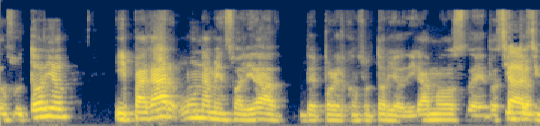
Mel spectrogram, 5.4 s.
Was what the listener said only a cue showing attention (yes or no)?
yes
